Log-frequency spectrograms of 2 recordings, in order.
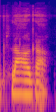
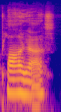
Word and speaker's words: plaga: So Louise tells Ashley that this is the plagas, or the plaga. I think it's plaga, not plagas.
